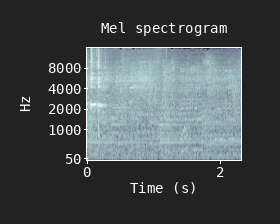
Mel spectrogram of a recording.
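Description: A glass vase clinks once, sharply, as it is picked up off the shelf, leaving a short high ringing tone.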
